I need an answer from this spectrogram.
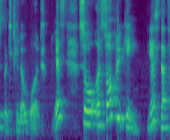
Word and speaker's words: sobriquet: All right, so the correct pronunciation, the appropriate pronunciation of this word is sobriquet. Okay, we do not pronounce the T.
